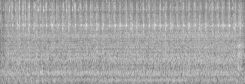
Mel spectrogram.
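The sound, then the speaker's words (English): A sewing machine stitching adaptive clothing for children with feeding or medicine tubes in a backyard shed, giving a steady, rapid mechanical whir and ticking that runs evenly and loudly throughout. “The sewing, mainly on machines, is done in Eileen's backyard”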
